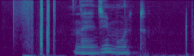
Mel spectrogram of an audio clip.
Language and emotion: Russian, neutral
